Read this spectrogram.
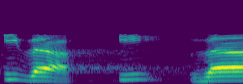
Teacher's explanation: اذا جاء نصر اللہ والفتح، اذا میں شروع کا جو حمزہ ہے اس کے نیچے زیر ہے، اس کو دراز نہیں کریں گے۔ اذا اب زال کو ہم نے جو دراز کیا اس کے آگے الف ہے اور ایک الف کی مقدار اس کو کھینچ کر ادا کریں گے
